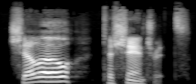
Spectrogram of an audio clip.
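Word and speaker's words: Cielo Tschantret: Chelo Tashantret is how they say the pronunciation on Sporting Kansas City's website.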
